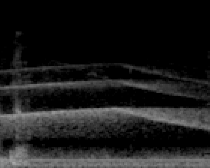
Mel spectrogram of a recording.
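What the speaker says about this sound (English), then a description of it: "Oh, KG firing the siren." A soundboard siren effect wails continuously with a gliding, rising-and-falling tone, loud and steady from start to finish, with no talk over it.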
